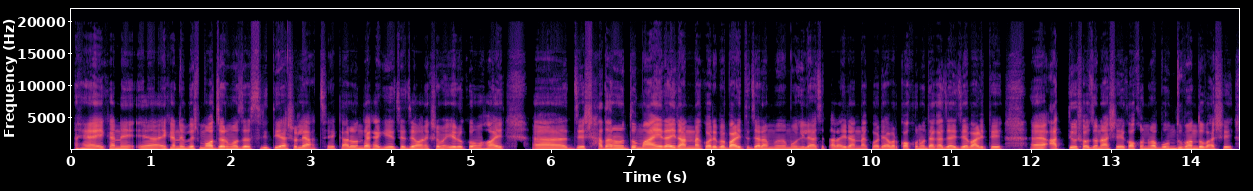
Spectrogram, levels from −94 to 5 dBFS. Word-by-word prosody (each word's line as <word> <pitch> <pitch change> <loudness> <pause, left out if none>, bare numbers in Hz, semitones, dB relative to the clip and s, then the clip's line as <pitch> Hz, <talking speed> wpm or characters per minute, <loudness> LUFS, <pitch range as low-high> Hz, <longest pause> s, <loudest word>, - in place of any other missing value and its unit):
হ্যাঁ, 175 -4 +2
এখানে 170 +3 -2 0.2
এয়া 165 -1 0
এখানে 170 +1 -1
বেশ 175 -1 +1
মজার, 160 +2 +5
মজার 170 0 +2
স্মৃতি 155 +1 -5
আসলে 160 0 -1
আছে। 155 0 -13 0.2
কারণ 160 0 +1
দেখা 160 +2 +2
গিয়েছে 160 0 -2
যে, - - +5
অনেক 150 0 -4
সময় 165 -3 -1
এরকম 165 +1 0
হয় 150 -1 +2 0.5
আহ 155 -1 +2 0.2
যে 165 - 0 0.2
সাধারণত 195 +2 0 0.2
মায়েরাই 180 +1 +5
রান্না 155 -1 +2
করে 155 -1 +3
বা, 160 - +3
বাড়িতে 155 0 +5
যারা 160 0 +3
ম - - -7 0.2
মহিলা 160 +1 -2
আছে, 150 - -9
তারাই 150 0 -1
রান্না 145 0 -3
করে। 145 0 -2
আবার 155 +1 -1
কখনো 165 +2 -1
দেখা 155 +1 +1
যায় 160 -1 +3
যে, 160 - +2
বাড়িতে 150 +1 0 0.5
আ - - +1 0.2
আত্মীয়স্বজন 160 -1 -2
আসে, 150 +2 -4
কখনো 155 +2 -1
বা - - +4
বন্ধু-বান্ধব 160 -1 +1
আসে। 150 +2 -4
160 Hz, 190 wpm, -22 LUFS, 155-170 Hz, 0.5 s, মজার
